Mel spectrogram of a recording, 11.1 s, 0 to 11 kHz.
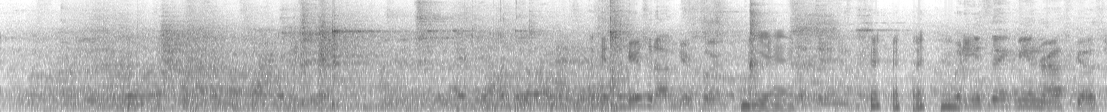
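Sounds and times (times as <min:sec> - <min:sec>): people talking at once: 0:04.6 - 0:11.0.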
